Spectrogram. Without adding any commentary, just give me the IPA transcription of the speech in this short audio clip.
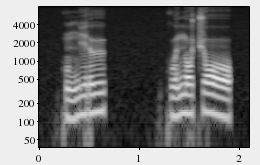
kʷ ĩ˨ ŋ iː˧ ɾ ɨ˦ | kʷ e˨˦ n o˧ t͡ʃ oː˦˨

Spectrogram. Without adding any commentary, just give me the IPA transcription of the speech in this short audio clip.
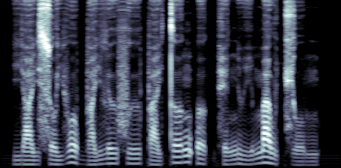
j a˩ j s o˩ j ʋ o˥˨ b a˩˧ j l ɯː˧ f ɯː˧ p a˩ j t̪ ɤː˧˥ ŋ ʔ ɤː˧˩ k̚ h e˩˧ n ʋ iː˩˧ m a˥˨ w t͡ɕ o˩ m

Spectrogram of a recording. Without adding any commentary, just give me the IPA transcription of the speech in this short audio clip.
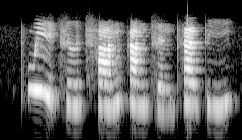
pʰ w e˥˩ ɪ̯ t͡s ɹ̩˧˥ t͡sʰ ɑ˧˥ ŋ k ɑ˥ ŋ t͡s ə˧˥ n t̪ʰ ä˥ t̪ i˧˥

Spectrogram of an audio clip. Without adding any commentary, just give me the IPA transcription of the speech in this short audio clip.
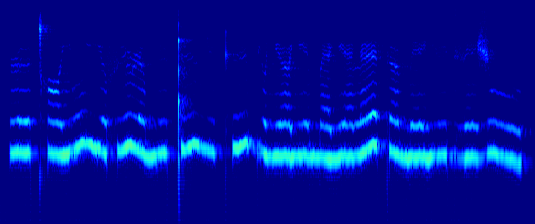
ɭ ø ǀʰ ɔ j u mʲ ə f y ɭ ə m y ǃ y ʎ i kʰ y bʲ o lʲ œ lʲ e m ɛ lʲ ɛ l ɛ t œ m e j y d͡z e ʒ u

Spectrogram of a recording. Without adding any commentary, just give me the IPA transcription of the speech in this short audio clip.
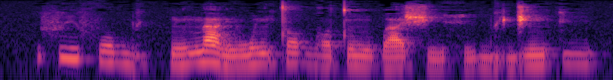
f i˦ f o˧ b i˨ k͡p ĩ˨˦ n a˦˨ ɾ ĩ˧ w ĩ˦ t ɔ˦ ɡ ɔ˧ t ũ˧ ɡ͡b a˧ ʃ i˨ h i˨˦ b i˧ d͡ʒ ĩ˦ k i˦

